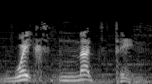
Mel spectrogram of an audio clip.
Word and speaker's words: Weihnachten: pero se pronuncia Weihnachten, que significa noche de bendición.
